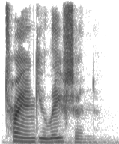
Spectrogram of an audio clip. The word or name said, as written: triangulation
